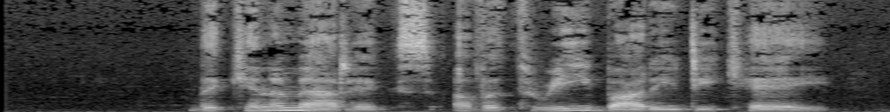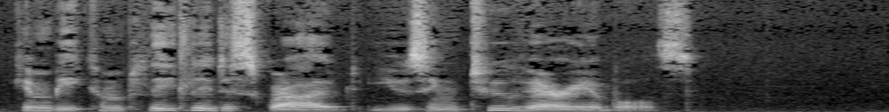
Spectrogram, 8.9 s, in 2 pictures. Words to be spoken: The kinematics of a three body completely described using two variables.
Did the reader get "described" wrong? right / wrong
right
